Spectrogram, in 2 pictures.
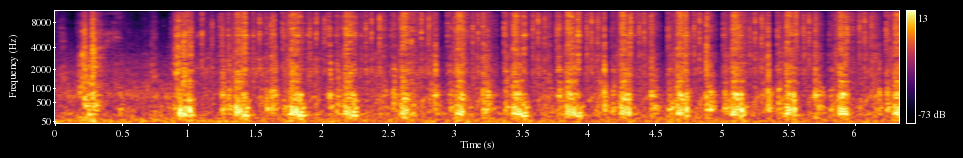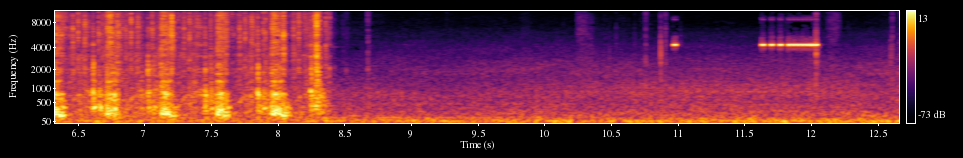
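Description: Footsteps on asphalt with the rustle and jangle of a carried phone, about two to three steps a second, stopping about eight seconds in. A short high electronic beep sounds near the end.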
